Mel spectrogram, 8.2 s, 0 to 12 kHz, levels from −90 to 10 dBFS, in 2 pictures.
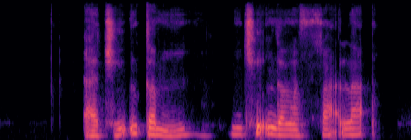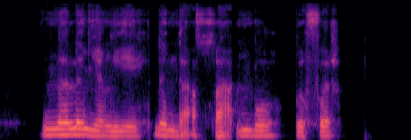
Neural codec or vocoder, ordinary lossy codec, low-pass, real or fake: codec, 24 kHz, 3 kbps, HILCodec; Opus, 32 kbps; 10.8 kHz; fake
